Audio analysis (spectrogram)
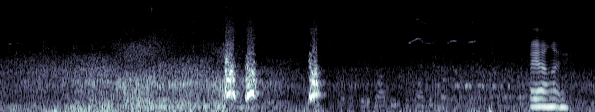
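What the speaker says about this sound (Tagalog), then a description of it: "Ayun, may tuta pa pala nga doon oh." A stray puppy yips and barks in short bursts, a few sharp calls near the middle and a longer run near the end, heard outdoors over a steady background rumble while people talk.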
